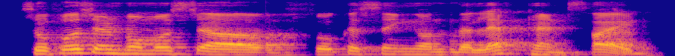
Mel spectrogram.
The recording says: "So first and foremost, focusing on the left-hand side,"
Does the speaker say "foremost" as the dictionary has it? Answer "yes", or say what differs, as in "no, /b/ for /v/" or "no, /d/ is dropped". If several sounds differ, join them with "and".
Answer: no, /l/ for /ɹ/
